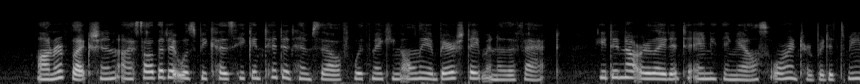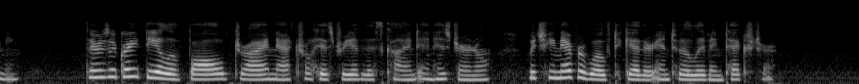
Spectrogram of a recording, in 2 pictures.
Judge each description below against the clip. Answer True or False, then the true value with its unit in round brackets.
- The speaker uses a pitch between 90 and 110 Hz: False (250 Hz)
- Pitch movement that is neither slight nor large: True (3.7 semitones)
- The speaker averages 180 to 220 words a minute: True (200 wpm)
